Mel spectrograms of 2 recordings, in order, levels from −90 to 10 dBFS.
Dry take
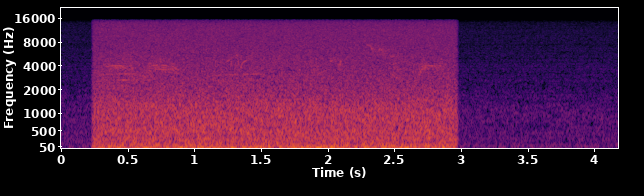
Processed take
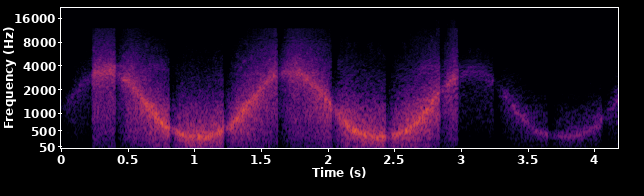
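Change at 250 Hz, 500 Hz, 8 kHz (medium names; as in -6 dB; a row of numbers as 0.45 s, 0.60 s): -9.5 dB, -6.0 dB, -25.0 dB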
